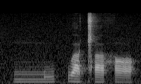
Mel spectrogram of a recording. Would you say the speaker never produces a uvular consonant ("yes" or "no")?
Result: yes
